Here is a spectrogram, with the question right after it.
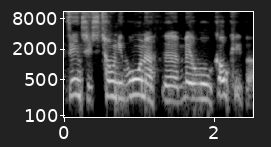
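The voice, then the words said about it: Attempted Scouse accent. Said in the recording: “This Scouse accent. I'm not good with Scouse accents, but I do it anyway.”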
